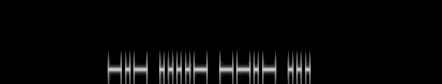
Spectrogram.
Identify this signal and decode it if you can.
Morse code, heard as a keyed tone, about 28 wpm, 700 Hz. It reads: K4QS
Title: NA SOTA Chaser Callsigns 28wpm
